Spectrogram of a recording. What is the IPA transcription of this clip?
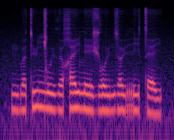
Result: m b œ t y ŋ͡ǀ u y̯ ð ø χ ɛ i̯ l e ʒ o y̯ n z œ y̯ r i t ɛ i̯

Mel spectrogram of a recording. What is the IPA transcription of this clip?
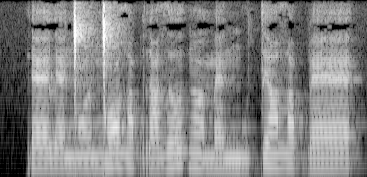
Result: ɾ æ l æ ŋ͡ǀ ɔ̃ ɐ̯ ŋ͡ǀ ɔ ðˤ ʌ b r ɑ ð ʌ ɡ ɑ̃ m æ ŋ u t ɛ ðˤ ə b æ

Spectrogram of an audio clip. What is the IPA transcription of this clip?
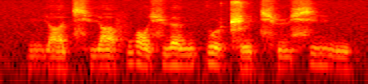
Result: m j ä˨˩ t͡ɕʰ j ä˨˦ f w ɔ˥˨ ɕ ɥ ɛ˦ n t̪ u˥˨ ʈ͡ʂ ɻ̩˨˩ t͡ɕʰ y˨˦ ɕ i˥˨ ŋ

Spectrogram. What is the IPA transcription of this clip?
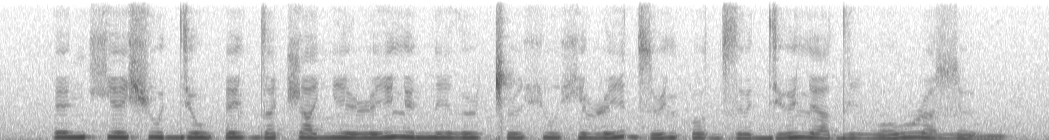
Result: e ŋ ç e ɕ u dʲ o w ʔ e lʲ d ɐ t͡ʃ a ʎ i ɭ i lʲ ɨ n i ð ʉ ǀ ʉ ç u ç ɨ lʲ ɭ i d͡z ʉ lʲ ʔ o d͡z ɨ dʲ ɨ lʲ a d i β o w ɭ ɐ ɮ ɨ ŋ

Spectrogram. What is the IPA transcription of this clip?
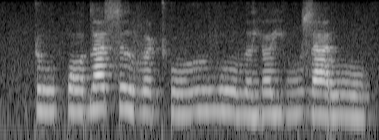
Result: ʈ o p ɔ d a s ə v œ ʈʰ o ɣ ʊ v o ð ə j œ j u z a ɾ o

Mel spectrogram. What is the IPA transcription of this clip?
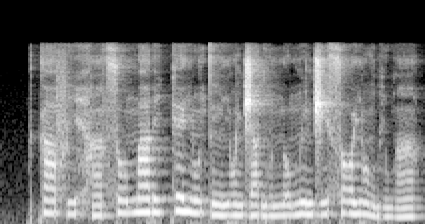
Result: k a˧ f i˨ h ã˨ s o˧ m a˦ ɾ i˧ k e˦ j ũ˧ t ĩ˨ j ɔ̃˨˦ d͡ʒ a˧ ɡ ũ˨ n o˨˦ m ĩ˦ d͡ʒ i˦ s ɔ˦ j ɔ̃˦˨ b i˨ w ã˨˦

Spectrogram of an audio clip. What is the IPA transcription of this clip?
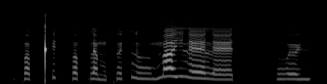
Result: p ɐ˨ p̚ kʰ ɪ˧ k̚ p ɐ˨ p̚ l ɐ˨˩ m k ɵ˨˥ t̚ l uː˨ m aː˥ j l ɛː˧ l ɛː˨ t̚ | w ɵ˨ ɥ

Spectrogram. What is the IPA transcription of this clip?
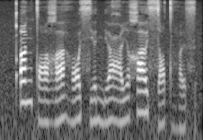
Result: qʼ i˥ ŋ tˤ ə˞˩ ʁ a˩˧ ɦ ɔ˩˧ sʲ ɘ˩˧ nʲ ɘ˩˧ ʕ i˩˧ χ a˥ ə̯ sʲ a˩˧ tˤ ɦ ɘ˩ s

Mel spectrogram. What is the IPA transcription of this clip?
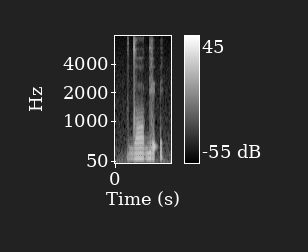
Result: d ɔ˦ ɡ ɪ˦ ʔ

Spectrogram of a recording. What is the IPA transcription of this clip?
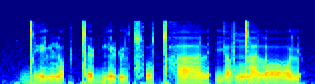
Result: ɡ͡ǀ eː lʲ n ɔ k ǀ ɘ ɖ bʲ ẽ lʲ ɽ u lʲ t͡sʼ o ǀʰ aː l | j ɐ v ŋ͡ǀ a l ɔː lʲ

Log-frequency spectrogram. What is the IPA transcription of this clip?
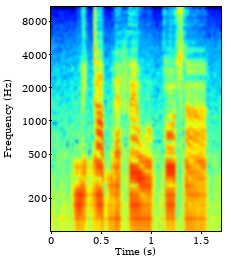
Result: b i˦ ɡ a˦˨ b ɛ˨˦ f ɛ̃˦˨ w u˨˦ k ɔ̃˦˨ s ã˨

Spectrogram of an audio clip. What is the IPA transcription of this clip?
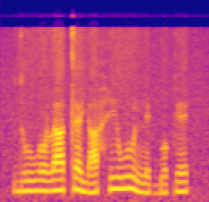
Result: d u˧ w o˧ l a˦ t ɛ˦˨ j a˨˦ h i˦ w u˦˨ n e˨ ɡ͡b o˨ k e˧

